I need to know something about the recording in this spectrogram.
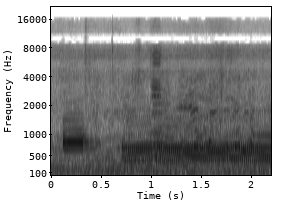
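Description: Vehicle horns honking: a brief higher-pitched honk right at the start, then a lower horn held steadily from just under a second in.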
